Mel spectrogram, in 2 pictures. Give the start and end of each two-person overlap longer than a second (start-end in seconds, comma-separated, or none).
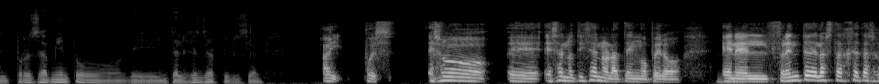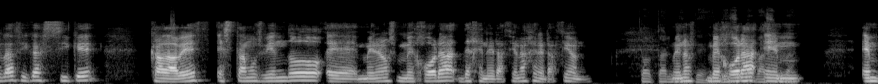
15.5-16.8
